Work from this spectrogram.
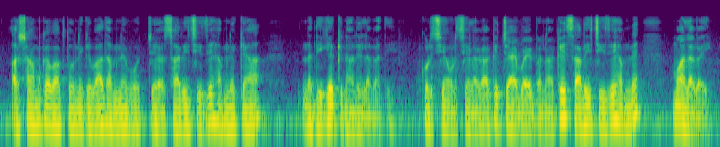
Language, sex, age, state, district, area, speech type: Urdu, male, 30-45, Delhi, Central Delhi, urban, spontaneous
